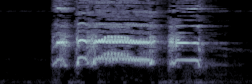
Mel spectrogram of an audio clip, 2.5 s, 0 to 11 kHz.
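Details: Red junglefowl in Vietnam during a morning trapping session on 13 December 2021: one loud crow, a short opening note, then a long held harsh note and a brief falling ending, with quiet surroundings.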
